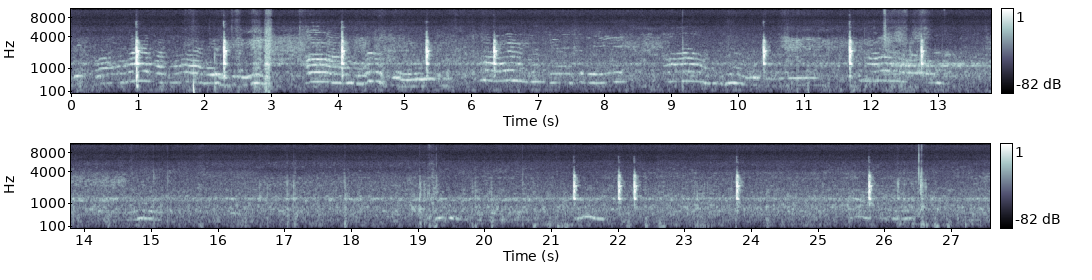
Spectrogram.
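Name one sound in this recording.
A game menu button clicks sharply several times.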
